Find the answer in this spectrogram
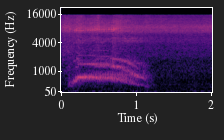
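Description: One drawn-out vocal call, about a second long, that rises and then falls in pitch.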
